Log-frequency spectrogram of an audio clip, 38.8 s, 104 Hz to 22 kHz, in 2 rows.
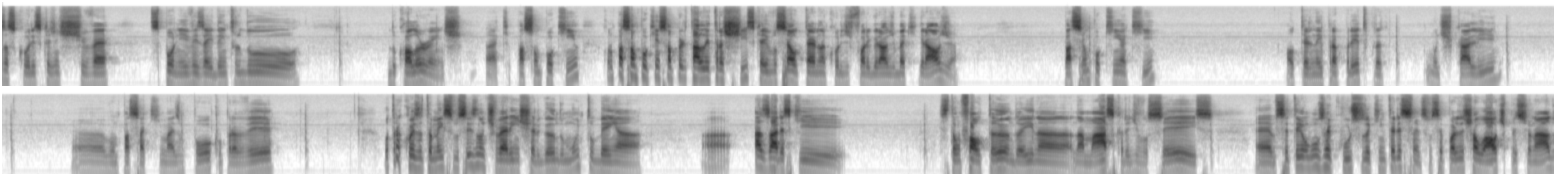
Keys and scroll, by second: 3.4 ], 5.0 ], 6.3 x, 9.5 x, 16.9 x, 21.7 space, 31.5 space.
